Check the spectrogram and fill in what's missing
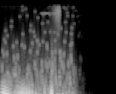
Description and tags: One in a series of short, strange sounds while turning knobs and pushing buttons on a Synthi A.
